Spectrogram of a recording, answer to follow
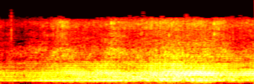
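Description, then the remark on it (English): A propeller airplane engine drones loudly and steadily overhead, its humming roar swelling slightly as it passes, with no voices. “Where did that other plane come from? Look, it's following Clint and Barney.”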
